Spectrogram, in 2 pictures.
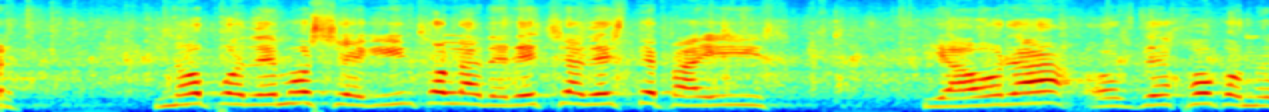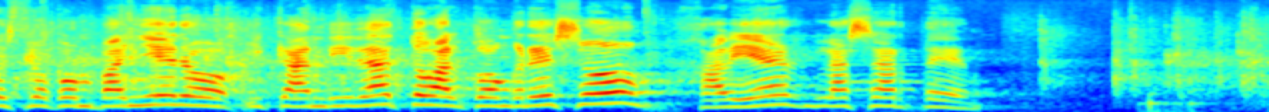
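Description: A woman speaks clearly into a microphone at a steady pace.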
